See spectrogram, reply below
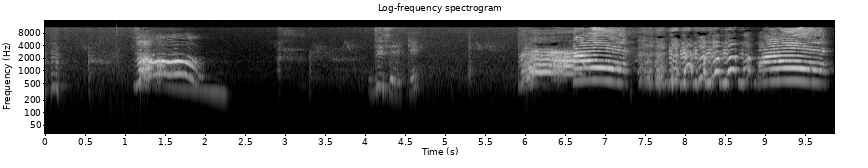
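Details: Indian peafowl at Basondo wildlife refuge duetting with a person: loud, harsh, nasal wailing cries, falling in pitch and repeated in bursts, answered by shrill human imitations in a close, echoing space.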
